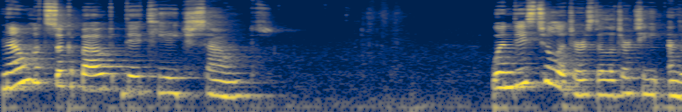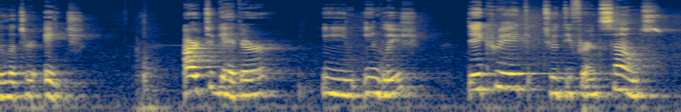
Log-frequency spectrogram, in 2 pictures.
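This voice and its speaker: Slow, careful young woman teaching pronunciation. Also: fairly high pitch, a bit bright, slight background noise. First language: Spanish. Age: young adult. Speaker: student presenter. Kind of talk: pronunciation lesson. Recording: echoey room.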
